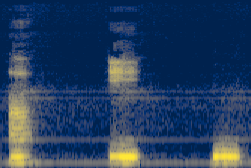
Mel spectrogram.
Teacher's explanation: حمزہ زبر آ، لمبا نہیں کریں گے، نہ ہی جھٹکا دیں گے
